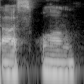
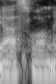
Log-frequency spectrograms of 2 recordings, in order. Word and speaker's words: aswang: That's for the aswang.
